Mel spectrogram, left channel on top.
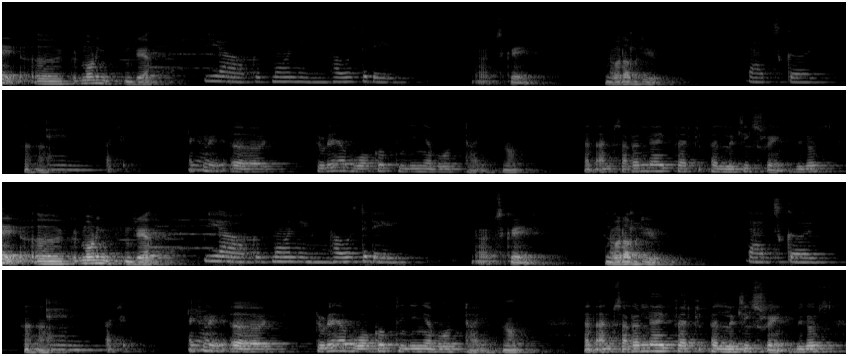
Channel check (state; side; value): quieter; left; 9.5 dB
